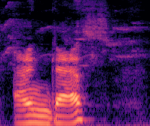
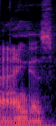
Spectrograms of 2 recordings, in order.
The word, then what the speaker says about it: Angas: angas not us it's angas playing South Austria it's probably pronounced exactly the same way Angus but uh Angus is usually spelled with a u so here we go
